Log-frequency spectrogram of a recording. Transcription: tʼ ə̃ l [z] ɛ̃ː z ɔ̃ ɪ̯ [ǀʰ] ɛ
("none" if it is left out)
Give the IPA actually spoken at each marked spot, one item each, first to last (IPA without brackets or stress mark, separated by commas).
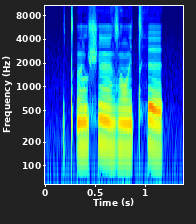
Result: ʃ, tʰ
